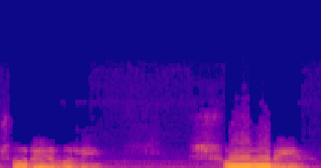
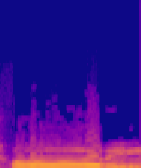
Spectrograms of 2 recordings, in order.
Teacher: দুটোই ছিল ব শূন্য র বা র এখানে একটা সমবর্ণ মানে এই র টা কিসে রূপান্তরিত হইছে ল তে রূপান্তরিত হইছে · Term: বিষম ভবন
